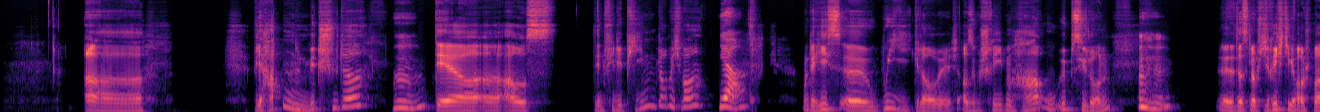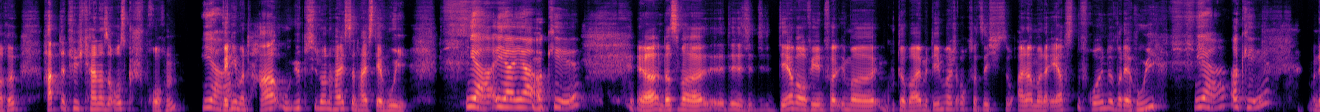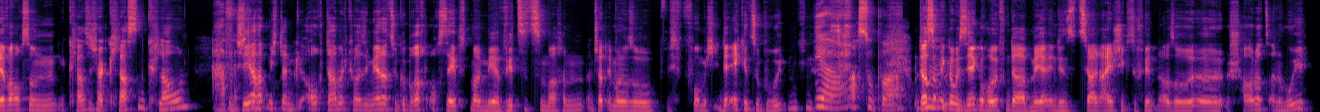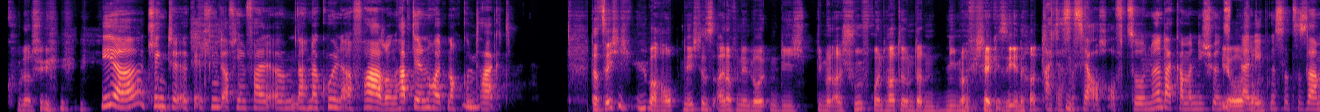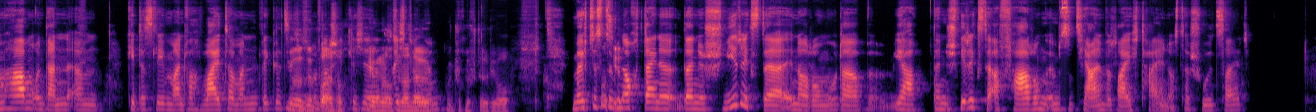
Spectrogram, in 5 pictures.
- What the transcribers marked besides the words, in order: chuckle; chuckle; giggle; in English: "Shoutouts"; laughing while speaking: "Typ"; other noise; laughing while speaking: "mehr wieder gesehen hat"; snort
- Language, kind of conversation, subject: German, podcast, Was würdest du deinem jüngeren Schul-Ich raten?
